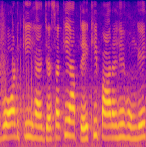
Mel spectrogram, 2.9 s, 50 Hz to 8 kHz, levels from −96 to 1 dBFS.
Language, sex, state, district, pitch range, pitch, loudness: Hindi, female, Haryana, Rohtak, 235-265 Hz, 250 Hz, -13 LUFS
